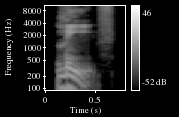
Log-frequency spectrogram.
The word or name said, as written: leave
